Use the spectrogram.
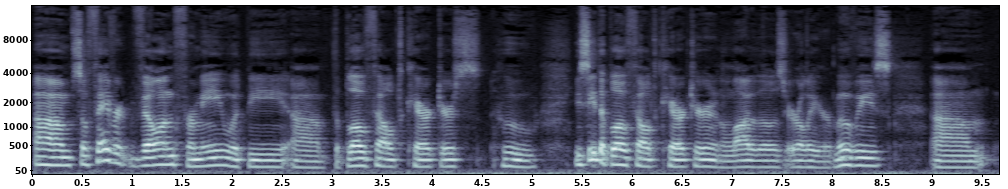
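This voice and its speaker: A man with a fairly low voice talks as a guest on a podcast. He explains things conversationally, in measured phrases broken by pauses. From Nova Scotia, Canada. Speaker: podcast guest, film fan. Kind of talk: conversational interview answers.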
